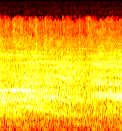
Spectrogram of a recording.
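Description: A steady, roaring crowd cheers continuously inside Hayes Gymnasium during a women's college volleyball match, a dense wash of voices filling the hall without pause.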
